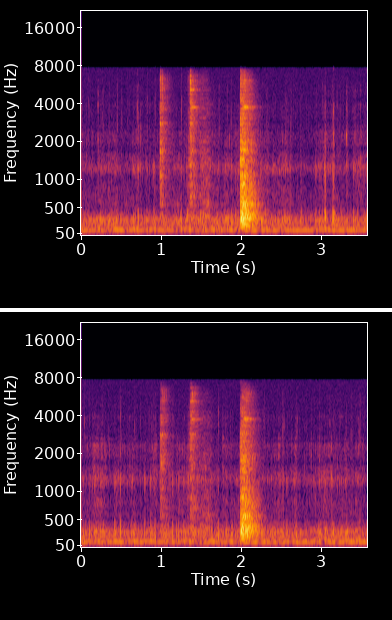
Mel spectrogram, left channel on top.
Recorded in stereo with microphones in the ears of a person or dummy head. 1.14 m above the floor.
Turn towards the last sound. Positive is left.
turn(degrees=45)  # may be behind; listen again after turning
